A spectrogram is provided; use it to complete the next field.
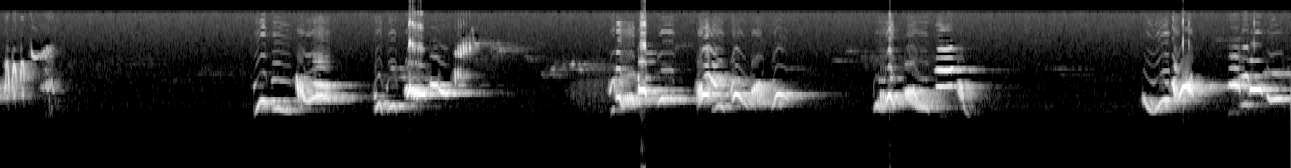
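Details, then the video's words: Eurasian blackbird song: a run of flute-like, slurred warbles, each phrase ending in a brief squeaky twitter, repeated every one to three seconds with clean silences between. "Eurasian Blackbird Call Song Sound"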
